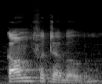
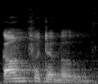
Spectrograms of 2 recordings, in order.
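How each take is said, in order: First: The r sound is left silent. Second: The same.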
